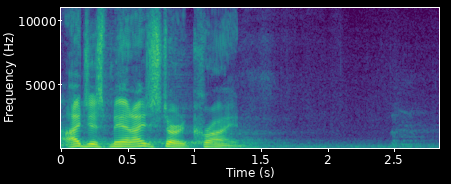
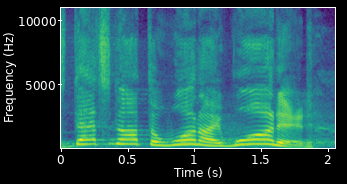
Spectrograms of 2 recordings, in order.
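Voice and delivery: put-on much higher, louder, slow whiny child voice; disappointed little girl; 12 semitones higher, 5 dB louder, slower than usual. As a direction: mimic a ten-year-old crying over the wrong bike. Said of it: "And she goes".

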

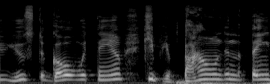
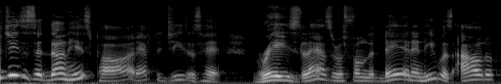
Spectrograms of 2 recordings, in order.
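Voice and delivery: normal talking voice

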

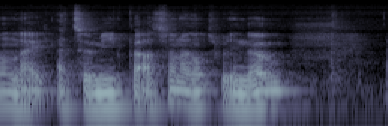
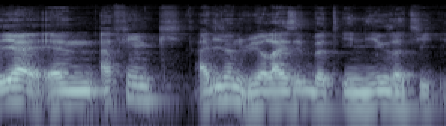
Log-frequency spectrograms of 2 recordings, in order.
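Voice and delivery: usual speaking voice

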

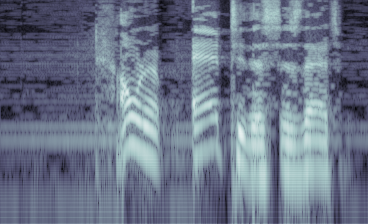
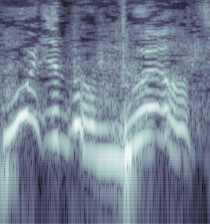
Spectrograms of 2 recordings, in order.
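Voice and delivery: bewildered; 8 semitones higher, much slower than usual. Retold or imitated. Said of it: "I'm like".

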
